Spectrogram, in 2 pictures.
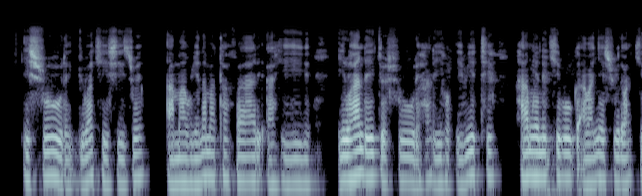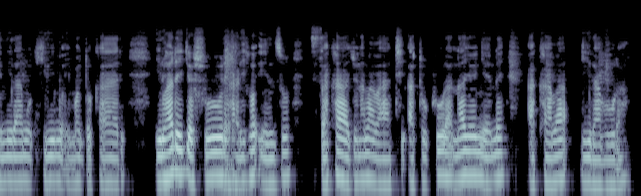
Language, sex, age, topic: Rundi, male, 18-24, education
